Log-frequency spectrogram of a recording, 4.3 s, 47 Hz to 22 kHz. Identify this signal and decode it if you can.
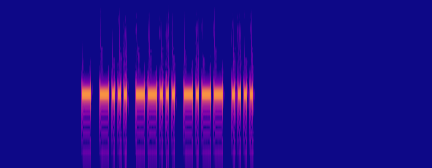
Morse code, heard as a keyed tone, about 40 wpm, 700 Hz. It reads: TB7YH
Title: DXCC-100 Call Signs - 5 Characters - Repeated 3x - 40wpm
